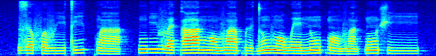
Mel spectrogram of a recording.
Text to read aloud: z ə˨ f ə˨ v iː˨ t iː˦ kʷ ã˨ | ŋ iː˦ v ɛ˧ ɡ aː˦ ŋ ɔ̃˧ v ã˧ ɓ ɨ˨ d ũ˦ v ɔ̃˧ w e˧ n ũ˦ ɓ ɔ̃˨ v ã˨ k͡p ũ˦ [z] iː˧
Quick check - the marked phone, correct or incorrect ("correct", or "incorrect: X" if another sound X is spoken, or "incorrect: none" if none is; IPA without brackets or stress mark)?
incorrect: ʃ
